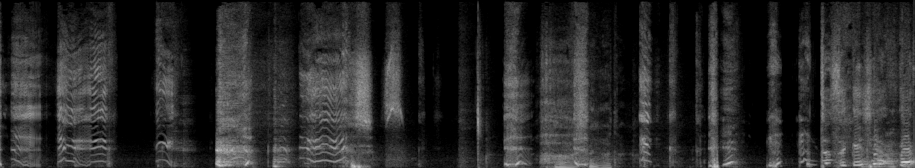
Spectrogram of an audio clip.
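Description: A woman prays aloud fervently in a trembling, emotional voice, close by.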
